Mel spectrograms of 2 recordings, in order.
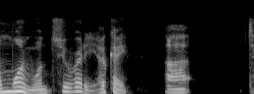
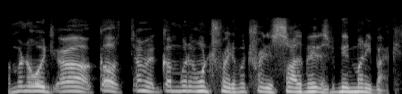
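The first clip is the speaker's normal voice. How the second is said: higher, half-acted irritation at the losses; mock annoyed outburst; 4 semitones higher than usual. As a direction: play the trader getting wound up, a bit over the top.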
